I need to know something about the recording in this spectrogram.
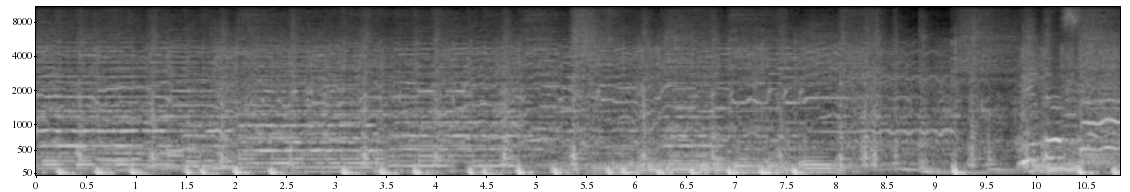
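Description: A rock band playing live in an instrumental passage: electric guitars and bass over a steady drum-kit beat.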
